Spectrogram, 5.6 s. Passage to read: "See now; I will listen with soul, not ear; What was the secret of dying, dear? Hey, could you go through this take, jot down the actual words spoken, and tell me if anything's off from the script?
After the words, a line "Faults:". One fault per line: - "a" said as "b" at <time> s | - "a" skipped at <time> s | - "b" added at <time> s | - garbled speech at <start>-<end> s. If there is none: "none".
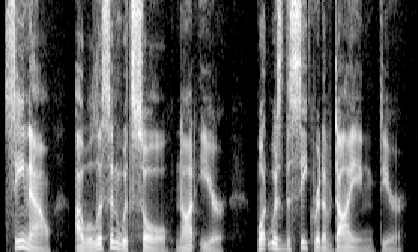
"See now; I will listen with soul, not ear; What was the secret of dying, dear?
Faults:
none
